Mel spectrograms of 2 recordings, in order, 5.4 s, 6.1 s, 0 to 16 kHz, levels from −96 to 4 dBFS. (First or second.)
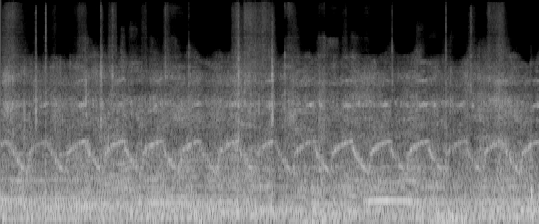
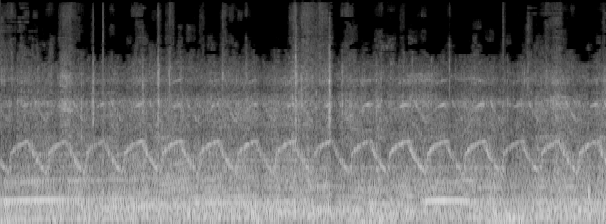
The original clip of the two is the second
